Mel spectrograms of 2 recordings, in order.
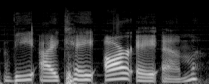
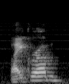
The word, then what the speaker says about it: Vikram: It's Vikram. Oh, there we go. Yes. It's not pronounced. What did I say when I first met you? Bikram?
